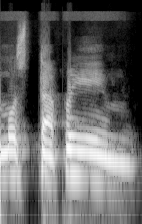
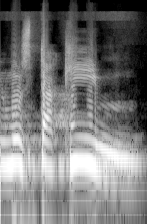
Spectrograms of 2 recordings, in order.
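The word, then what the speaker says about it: مستقيم: rusak ya iya ya dan bukan mustqim bukan tapi mustaqim kalau Bapak baca mustaqim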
